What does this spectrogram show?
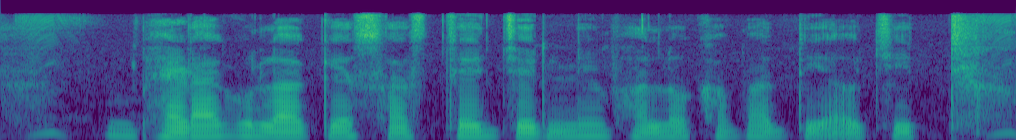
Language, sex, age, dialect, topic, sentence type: Bengali, male, 18-24, Jharkhandi, agriculture, statement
